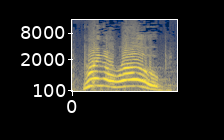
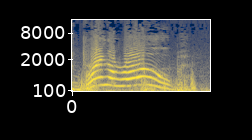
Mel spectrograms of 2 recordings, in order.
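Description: First: Higher, quicker mock call; a lighter repeat of the father's order; father's command. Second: Slow, drawn out, much higher call; calling out to servants. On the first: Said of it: "And the father says". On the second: Acted. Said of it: "he yells to his servants".

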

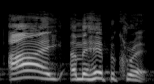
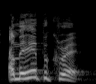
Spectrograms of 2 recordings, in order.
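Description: First: I punched, a little louder; stress on I. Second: Said in the usual way. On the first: Real, not acted. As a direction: lean hard on I in I am a hypocrite. Stressed self accusation, then repeated.

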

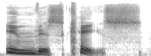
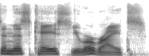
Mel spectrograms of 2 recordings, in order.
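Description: First: "In this case" drawn out slowly, falling; slowly mock the words "In this case"; stress on in this case. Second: "in this case" said grudgingly with weight; stress on in this case. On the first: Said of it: "Why do you have to say". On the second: Acted. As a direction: lean on "in this case" reluctantly. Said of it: "Why do you have to say, "In this case"?".

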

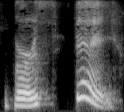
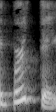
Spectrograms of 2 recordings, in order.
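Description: First: "birthday" slow, with a gap between birth and day; split into syllables. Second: Said in the usual way. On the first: Shown as a demonstration. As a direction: give "birthday" two separate, drawn-out beats. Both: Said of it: "you have two syllables".

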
